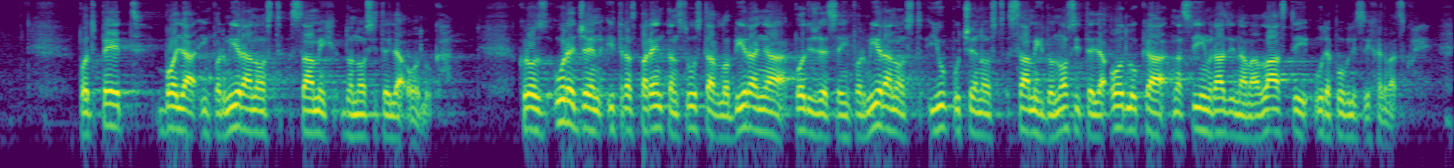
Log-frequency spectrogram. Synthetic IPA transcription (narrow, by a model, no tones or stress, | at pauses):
po̞d̪peːt̪bo̞ʎaʔinfo̞ɾmiːɾano̞st̪saːmixd̪o̞no̞sit̪e̞ʎa̰ʔo̞̰d̪lˠṵkʰḁ | kɾo̞zuɾe̞d͡ʑe̞nit̪ɾanspaɾe̞nt̪ansuːst̪aʋlˠo̞biːɾaɲapo̞d̪iʒe̞se̞info̞ɾmiːɾano̞st̪iuput͡ɕe̞no̞st̪saːmiɣd̪o̞no̞sit̪e̞ʎaʔo̞d̪lˠukanasʋiːmɾazinamaʋlˠaːst̪iuɾe̞publit̪sixr̩ʋa̰t̪sko̞̥j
